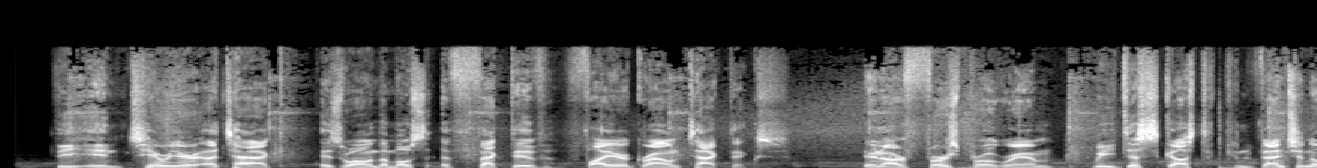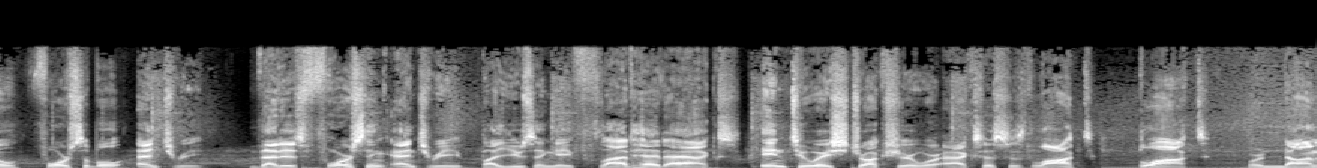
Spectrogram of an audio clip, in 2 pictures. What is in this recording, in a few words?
NARRATION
